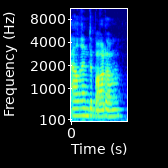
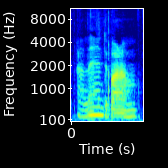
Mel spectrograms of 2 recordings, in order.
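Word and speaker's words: Alain de Botton: make you better and there's this book by ellen de bottom um called the course of love let me just make sure that i said it right um alain de bottom and i've actually seen a lot of his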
